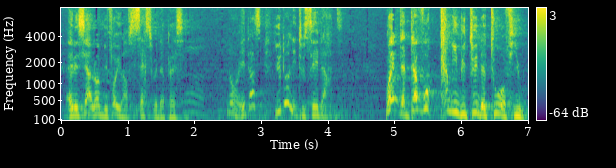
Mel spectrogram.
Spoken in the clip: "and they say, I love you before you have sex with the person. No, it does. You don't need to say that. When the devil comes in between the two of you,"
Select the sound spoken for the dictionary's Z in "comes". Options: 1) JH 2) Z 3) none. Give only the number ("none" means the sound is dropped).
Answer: 3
